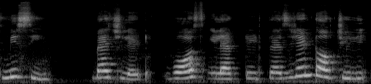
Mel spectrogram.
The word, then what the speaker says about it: Michelle Bachelet: That girl, Michelle Bachelet, pronounced Missy Bachelet, was elected president of Chile in January 2006.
